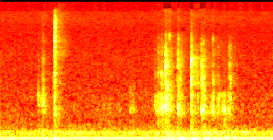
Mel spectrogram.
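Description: A few sparse, quiet keystrokes on a computer keyboard while entering special characters in Excel: two isolated clicks, then a quick cluster of taps, over faint background hum.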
